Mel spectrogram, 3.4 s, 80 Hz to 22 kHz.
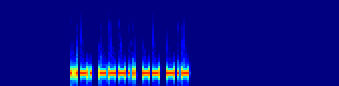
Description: Morse code, heard as a keyed tone, about 49 wpm, 700 Hz. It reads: F8MK
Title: DXCC-100 Call Signs - 4 Characters - 50wpm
